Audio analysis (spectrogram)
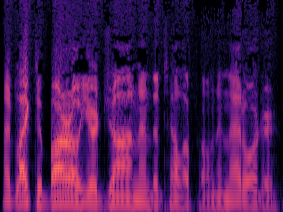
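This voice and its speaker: A man's voice: on the low side, brisk, lightly acted. A man voicing a courteous, serious military colonel in an audiobook, formal and understated. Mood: businesslike. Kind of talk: audiobook character dialogue. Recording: dull, roomy, echoey sound.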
